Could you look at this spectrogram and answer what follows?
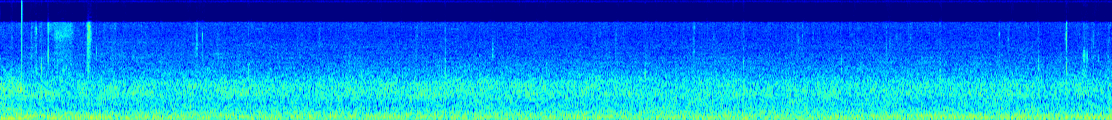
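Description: Steady low rumble of vehicle engines and traffic, with a low hum that holds steady through the second half and a few light clicks.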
